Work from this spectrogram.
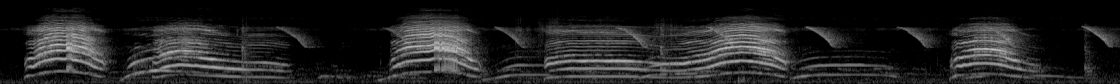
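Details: Cats in a fight making horrible sounds: loud arched yowls rising and falling in bursts about every two to three seconds, with quieter falling mews between them.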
